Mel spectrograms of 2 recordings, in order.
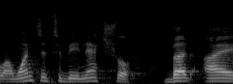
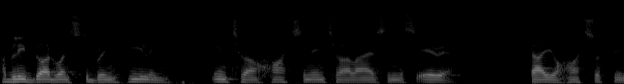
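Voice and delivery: prayer; 3 semitones lower than usual. Acted. Leads prayer.

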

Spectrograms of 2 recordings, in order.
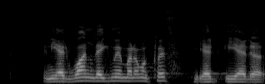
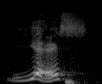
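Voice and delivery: ordinary talk, nothing marked

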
